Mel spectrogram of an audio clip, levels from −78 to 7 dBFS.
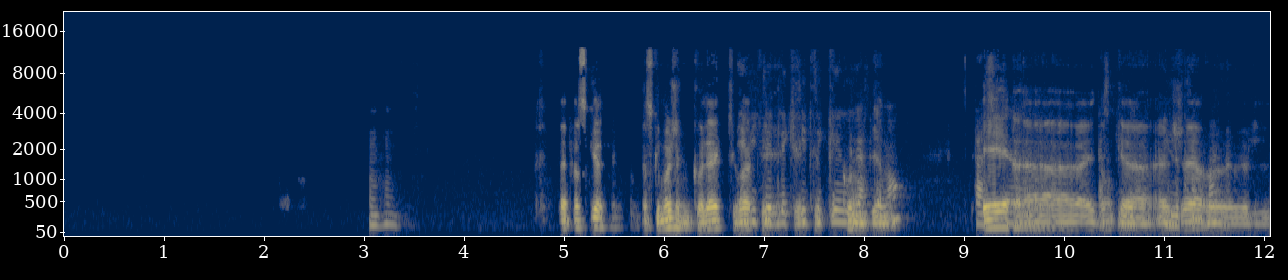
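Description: A speech recording, and nothing in it is technically wrong.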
